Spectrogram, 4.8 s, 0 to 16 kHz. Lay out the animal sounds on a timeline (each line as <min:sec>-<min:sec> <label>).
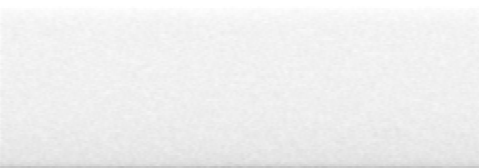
0:03.3-0:04.2 Hermit Thrush (Catharus guttatus)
